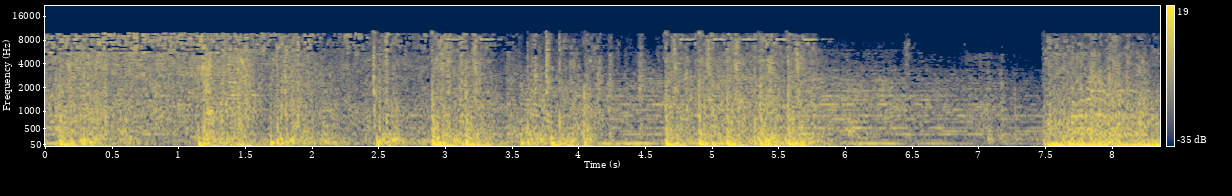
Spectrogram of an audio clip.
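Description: Dramatic film soundtrack: music mixed with crashes, impacts and glass shattering. It thins out about six seconds in, then comes back loud all at once about a second and a half later.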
